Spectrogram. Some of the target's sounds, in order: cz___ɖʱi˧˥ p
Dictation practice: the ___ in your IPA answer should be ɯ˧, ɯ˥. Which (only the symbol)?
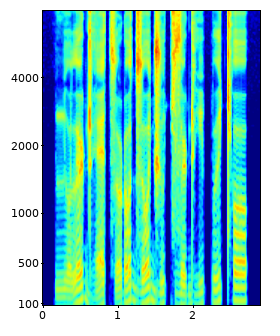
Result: ɯ˧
